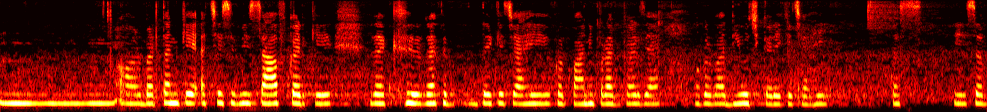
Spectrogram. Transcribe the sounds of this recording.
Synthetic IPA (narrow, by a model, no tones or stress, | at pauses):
ɔːɾbəɾt̪ənkeʔətːʃʰesebʱisapʰkəɾke | ɾəkʰɾəkʰd̪eket͡ʃaɦiokəɾpanipəɾək̚ɡəɾd͡ʒae | okəɾbad̪jut͡ʃkəɾeket͡ʃaɦi | bəs | esəb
